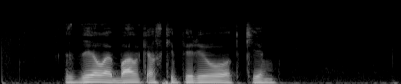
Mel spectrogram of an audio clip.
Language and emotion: Russian, neutral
